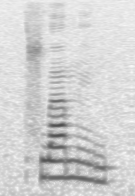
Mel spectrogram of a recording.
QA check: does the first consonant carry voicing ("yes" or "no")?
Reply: no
